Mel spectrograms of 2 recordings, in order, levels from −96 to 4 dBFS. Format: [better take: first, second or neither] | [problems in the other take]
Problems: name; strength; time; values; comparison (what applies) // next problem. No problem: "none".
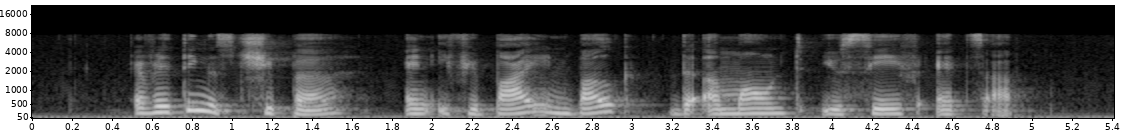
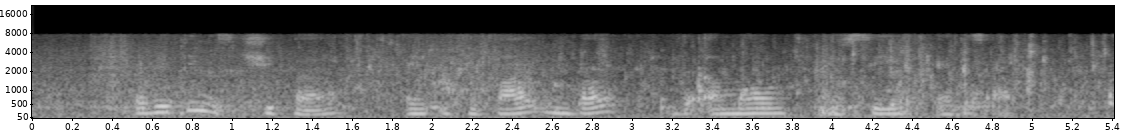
first | background sound (Waves, surf); 6 dB below the speech // room echo; dies away in 0.2 s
